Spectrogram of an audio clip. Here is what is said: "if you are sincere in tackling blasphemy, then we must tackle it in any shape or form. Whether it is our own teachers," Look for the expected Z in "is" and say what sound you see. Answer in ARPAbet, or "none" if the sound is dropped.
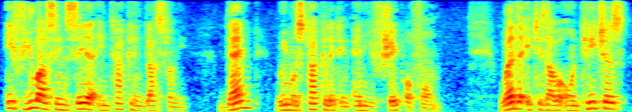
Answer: Z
